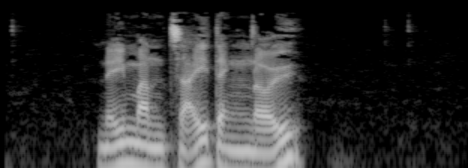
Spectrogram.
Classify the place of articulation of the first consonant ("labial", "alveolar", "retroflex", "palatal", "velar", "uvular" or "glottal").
alveolar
